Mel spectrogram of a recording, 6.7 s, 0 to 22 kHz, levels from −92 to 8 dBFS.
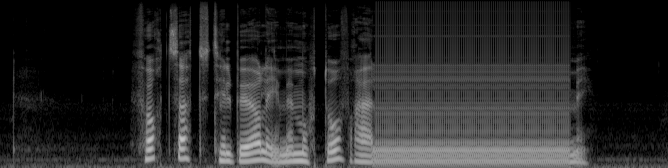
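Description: This speech clip has a system hang loop from 3.76 to 5.70 s. The sound stops moving forward and a 21.33 ms slice repeats exactly, about 90 times. At 46.9 repeats per second it merges into a steady buzz. The computer or driver froze while the sound hardware kept replaying the same ring buffer. The loop length fits a 1024-sample buffer.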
